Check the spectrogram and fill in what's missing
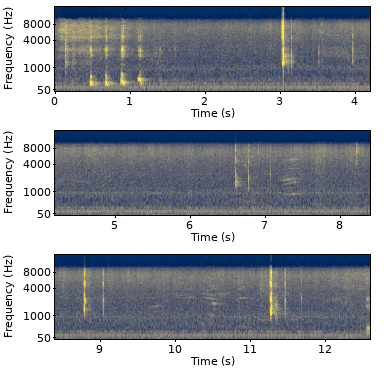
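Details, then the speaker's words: Newborn girl with her first hiccups: a few soft infant squeaks, then four brief sharp hiccups every two to three seconds over a steady room hum; father wonders if she drank too much milk. "what's wrong? You got hiccups? You drunk? You drink too much milk."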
